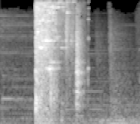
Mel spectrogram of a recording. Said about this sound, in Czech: Hodil jsem předmět hned před sebe k jeho nohám. Lampa se rozbila a rozlivší se tekutina se okamžitě rozhořela.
